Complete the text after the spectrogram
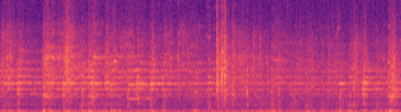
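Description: Train wheels clatter steadily over the rails.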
